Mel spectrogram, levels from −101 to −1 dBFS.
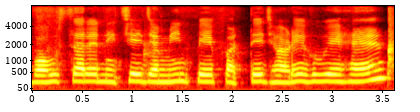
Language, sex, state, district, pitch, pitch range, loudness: Hindi, female, Bihar, West Champaran, 210 Hz, 200-215 Hz, -18 LUFS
